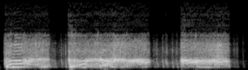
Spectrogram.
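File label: damaged pilot, mood high, French; War Thunder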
